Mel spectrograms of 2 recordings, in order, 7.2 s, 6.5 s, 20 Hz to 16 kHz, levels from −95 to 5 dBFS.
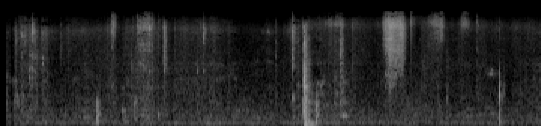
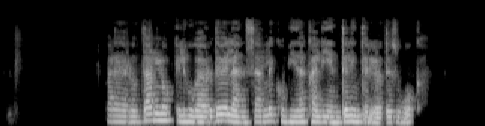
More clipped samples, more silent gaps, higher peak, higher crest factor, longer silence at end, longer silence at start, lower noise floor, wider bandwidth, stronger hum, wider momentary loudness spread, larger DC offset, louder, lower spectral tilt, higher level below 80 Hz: neither; neither; second, -14 dBFS vs -6 dBFS; first, 30 dB vs 16 dB; second, 0 s vs 0.9 s; second, 0.15 s vs 1.4 s; second, -64 dBFS vs under -90 dBFS; first, 11.5 kHz vs 8.8 kHz; neither; first, 26 LU vs 8 LU; neither; second, -38 LUFS vs -21 LUFS; second, -0.5 dB/octave vs -7.5 dB/octave; about the same, -62 dBFS vs -66 dBFS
